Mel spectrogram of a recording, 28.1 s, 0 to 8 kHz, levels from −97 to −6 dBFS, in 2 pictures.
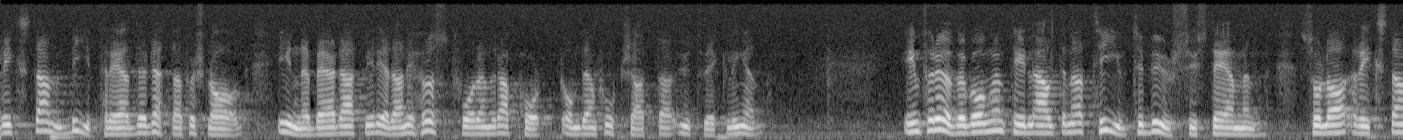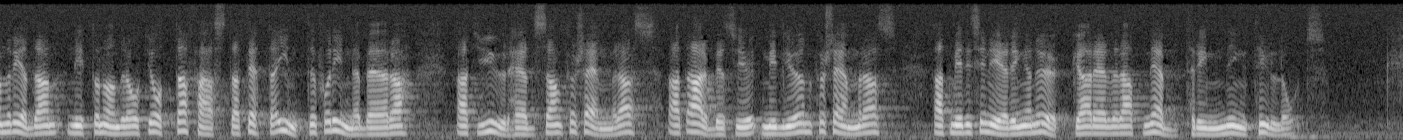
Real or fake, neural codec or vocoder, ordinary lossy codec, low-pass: real; none; none; 7.2 kHz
